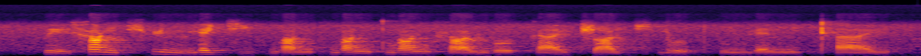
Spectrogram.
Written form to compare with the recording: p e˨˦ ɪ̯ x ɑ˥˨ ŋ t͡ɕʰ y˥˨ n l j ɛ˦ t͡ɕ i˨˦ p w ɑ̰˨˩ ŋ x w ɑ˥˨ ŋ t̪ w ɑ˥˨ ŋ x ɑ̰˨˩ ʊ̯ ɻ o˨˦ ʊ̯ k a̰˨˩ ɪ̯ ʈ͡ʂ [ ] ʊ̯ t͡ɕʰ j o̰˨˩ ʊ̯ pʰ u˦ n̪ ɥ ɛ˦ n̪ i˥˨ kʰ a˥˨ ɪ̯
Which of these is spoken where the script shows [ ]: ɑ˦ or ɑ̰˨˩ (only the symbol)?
ɑ˦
